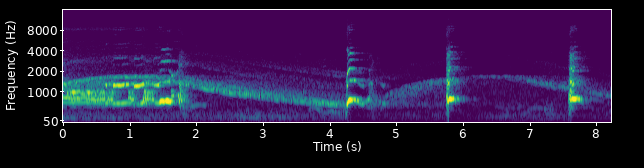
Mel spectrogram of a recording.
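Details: An Italian Greyhound howls at a passing ambulance with drawn-out tones, one sliding slowly downward and another rising and falling in a long arch, over a wavering siren and a few sharp knocks.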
